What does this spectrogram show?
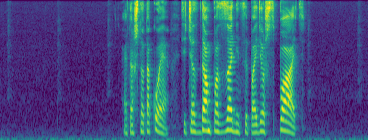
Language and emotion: Russian, angry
